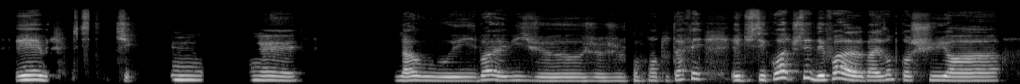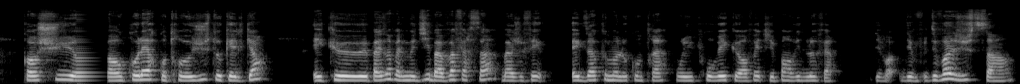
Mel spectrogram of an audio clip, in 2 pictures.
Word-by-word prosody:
Et 210 +2 +7
oui, 195 - -1 0.7
ç - - -8 0.3
j'ai 215 - -1
mmh, 205 -1 +3 0.5
ouais, 205 0 -2
ouais. 185 -2 -2 0.9
Là 185 +1 +2
où 180 -2 0
il 175 0 0
voit 210 +3 +3
oui, 190 -1 -1
je 170 -1 -2
je 170 0 -6
je 165 +1 -8
le 170 - -9
comprends 180 +1 -8
tout 180 0 -16
à 210 - -1
fait, 255 +3 -2 0.3
et 195 - +4
tu 190 - -7
sais 205 +2 0
quoi? 275 +8 +5
Tu 310 +1 -7
sais, 305 -2 0
des 205 -1 +8
fois, 255 0 +5
heu, 190 -2 +4
par 190 - +1
exemple, 210 +5 -1
quand 195 - -2
je 190 - -4
suis, 195 -1 +1
heu, 180 0 +1 0.5
quand 195 -1 +4
je 195 - -1
suis, 220 -2 +1
heu, 185 0 -2
ben, 180 - +2
en 180 +1 +2
colère 215 +4 +4
contre, 200 0 -4
heu, - - +4
juste 210 +1 -1
quelqu'un, 200 +7 0 0.4
et 185 0 0
que, 205 +3 -1 0.3
heu, - - 0
par 190 - +1
exemple, 230 +2 -1
elle 190 - 0
me 195 -1 +1
dit: 225 +6 -4
«Bah, 190 -4 +2
va 215 +4 0
faire 215 -1 -7
ça», 215 +2 -5
bah, 180 -1 -1
je 175 0 -9
fais 190 +1 -6 0.2
exactement 195 +2 -1
le 185 -1 -3
contraire, 180 -2 -8
pour 180 -1 -5
lui 180 0 -2
prouver 190 +1 +1
qu'en 175 -4 -2
fait, 195 +1 -5
j'ai 175 - -6
pas 190 - -7
envie 185 0 -5
de 180 - -8
le 185 - -1
faire. 155 -4 -10 0.4
Des 180 - -11
fois - - -10
des 180 +1 -3
f 165 - -15
des 200 - -2
fois, 245 +4 +4
juste 210 0 -4
ça, 165 -3 -2
hein. 170 +4 -11
190 Hz, 245 wpm, -22 LUFS, 180-205 Hz, 0.9 s, des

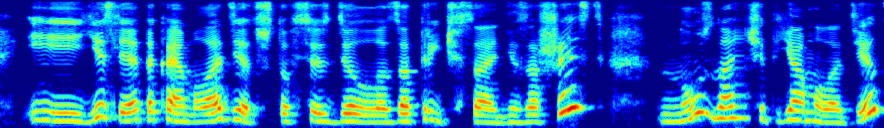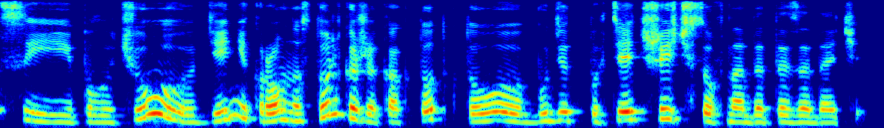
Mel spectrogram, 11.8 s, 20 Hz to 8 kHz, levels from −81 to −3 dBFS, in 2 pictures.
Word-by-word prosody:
и - - -9
если 190 - -1
я 200 +3 +4
такая 205 -3 +2
молодец, 180 +7 +1
что 175 -2 -3
всё 175 +2 -2
сделала 170 -2 +1
за 175 +3 +3
3 195 +2 -6
часа, 165 -2 -1
а 155 - 0
не 160 +2 -9
за 165 +2 -2
6, 480 - +5 0.3
ну, 175 - -1
значит, 255 - -1
я- 215 +3 +1
молодец, 195 - 0
и 170 -5 -7
получу 160 - 0
денег 195 - -4
ровно 185 +1 +3
столько 310 - +1
же, - - -3
как - - -6
тот, 445 +2 -1
кто 185 - 0
будет 195 +5 -5
пыхтеть 200 +4 +3
6 235 +2 +1
часов 180 -5 -1
над 160 -2 -2
этой 160 +1 -3
задачей. 150 - -5
185 Hz, 180 wpm, -24 LUFS, 165-225 Hz, 0.3 s, 6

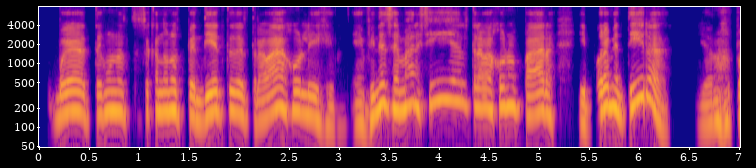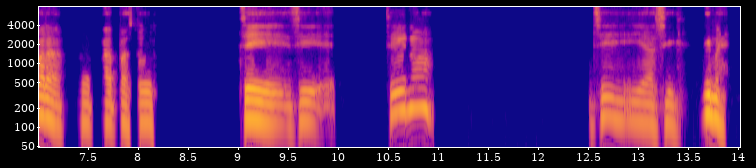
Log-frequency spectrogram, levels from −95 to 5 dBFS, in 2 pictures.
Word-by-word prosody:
voy 155 +4 +1
a 180 -2 +3
tengo 160 +5 -4
unos 180 -3 +1
sacando 175 +2 -2
unos 180 -2 +2
pendientes 170 +5 +2
del 160 -4 0
trabajo", 180 +8 +1
le 160 -2 0
dije. 110 -7 -5 0.2
"¿En 115 0 -6
fin 150 +6 +2
de 230 +1 +4
semana?". 200 +2 +2
"Sí, 255 +7 -1
ya 265 - -1
el 230 -3 -6
trabajo 200 -1 0
no 210 -2 +1
para", 160 -1 +1 0.2
y 120 - -2
pura 180 +5 +3
mentira, 210 - +2 0.2
yo 110 +1 -8
no 120 -2 -2
para, 140 -9 +2 0.4
pa 120 - -3
pa 120 - -4
so 120 +3 -5 1.0
sí, 120 -5 +5
sí, 125 +4 -2
e - - -12 0.5
sí, 175 +4 0
¿no? 200 0 -1 1.6
Sí, 140 +3 -4
y - - -4
así 115 0 -2 0.2
dime. 145 -8 +5
160 Hz, 165 wpm, -23 LUFS, 125-190 Hz, 1.6 s, sí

